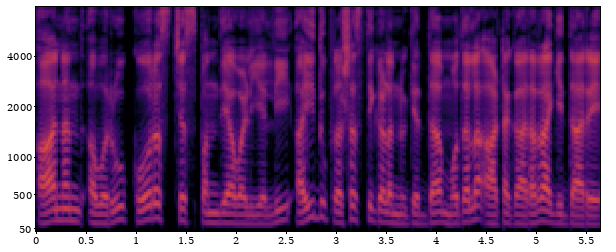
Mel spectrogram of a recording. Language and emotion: Kannada, neutral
